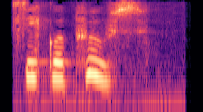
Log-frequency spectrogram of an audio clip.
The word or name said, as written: cyclopousse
